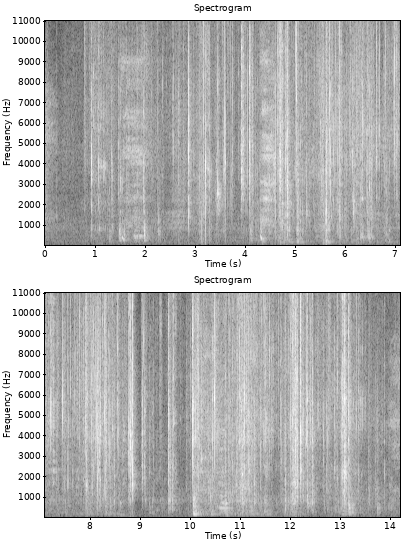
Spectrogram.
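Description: Irregular clicking, rattling and rustling of hands working loose engine-bay wiring, plastic connectors and clips at the back of an engine, starting about a second in.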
